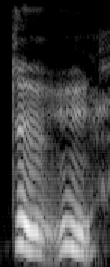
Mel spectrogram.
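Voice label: "zhi4yu4", Mandarin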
